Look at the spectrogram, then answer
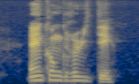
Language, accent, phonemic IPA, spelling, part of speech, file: French, France, /ɛ̃.kɔ̃.ɡʁɥi.te/, incongruité, noun, LL-Q150 (fra)-incongruité.wav
- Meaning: incongruity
